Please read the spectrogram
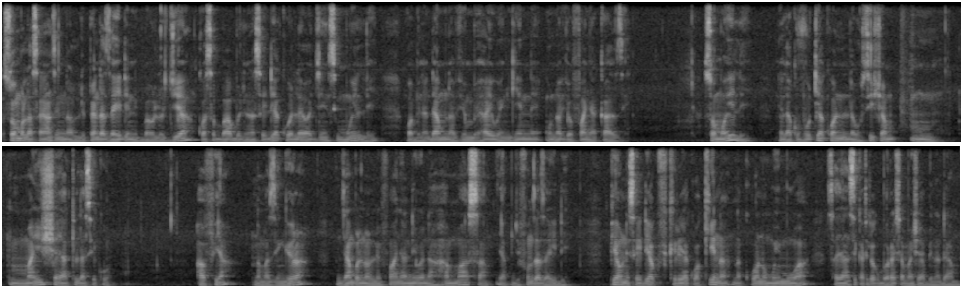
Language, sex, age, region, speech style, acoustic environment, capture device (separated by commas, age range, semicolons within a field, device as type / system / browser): Swahili, male, 25-34, Kenya, relaxed, silence, desktop / Windows / Chrome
